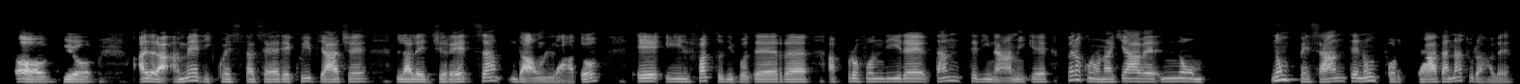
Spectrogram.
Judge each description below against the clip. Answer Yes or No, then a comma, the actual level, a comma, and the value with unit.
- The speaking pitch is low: Yes, low, 125 Hz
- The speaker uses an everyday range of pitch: Yes, average, 3.2 semitones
